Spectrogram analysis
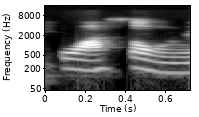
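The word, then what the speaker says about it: Poisson: itu dengan menggunakan namanya distribusi poasong ya kalau ini tulisannya Poison tapi kalau bacanya orang Perancis ya namanya orang ya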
